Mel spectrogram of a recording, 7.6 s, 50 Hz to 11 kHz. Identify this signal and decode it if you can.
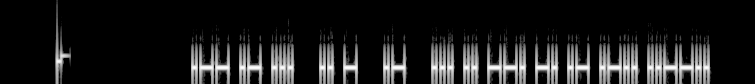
Morse code, heard as a keyed tone, about 30 wpm, 700 Hz. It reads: WAS IT A SIGNAL?
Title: Sentences from Top 1400 Words 30wpm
